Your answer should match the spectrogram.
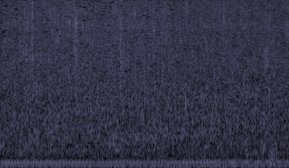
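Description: A small river flows in the Snowrunner video game, its steady rushing water heard alongside a low, constant truck engine drone.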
